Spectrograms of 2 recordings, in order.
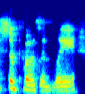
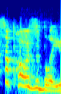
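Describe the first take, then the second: First: The middle consonant is a d sound. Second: The middle consonant is a b sound. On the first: The speaker calls it right. "it's probably and supposedly" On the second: The speaker calls it wrong. "It's not supposedly. There's no fucking B in that word"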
